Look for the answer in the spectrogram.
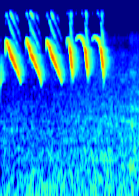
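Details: Short canary training song phrase for young birds: six loud, clear whistled notes, each sweeping sharply downward, given in a quick even series before falling silent.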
